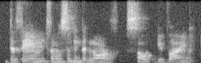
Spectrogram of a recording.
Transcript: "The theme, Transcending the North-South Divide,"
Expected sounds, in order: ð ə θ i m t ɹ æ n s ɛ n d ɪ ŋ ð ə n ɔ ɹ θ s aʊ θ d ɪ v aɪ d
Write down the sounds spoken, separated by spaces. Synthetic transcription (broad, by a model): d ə f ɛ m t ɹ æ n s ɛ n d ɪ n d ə n ɔ ɹ t s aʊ t d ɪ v aɪ d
